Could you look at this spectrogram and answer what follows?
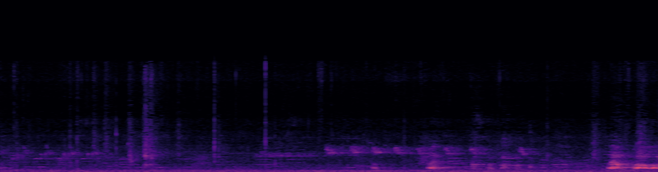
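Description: Animal calls: a short run of high chirping notes about three seconds in, then a loud run of rapid yelping calls starting near the end.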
